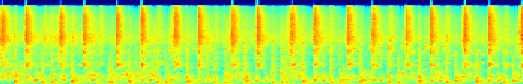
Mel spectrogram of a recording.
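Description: Traditional Ghanaian drum ensemble playing live: wooden barrel drums struck with sticks in a fast, steady rhythm of sharp strokes over repeating deep drum tones, with a gourd rattle shaken among them.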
